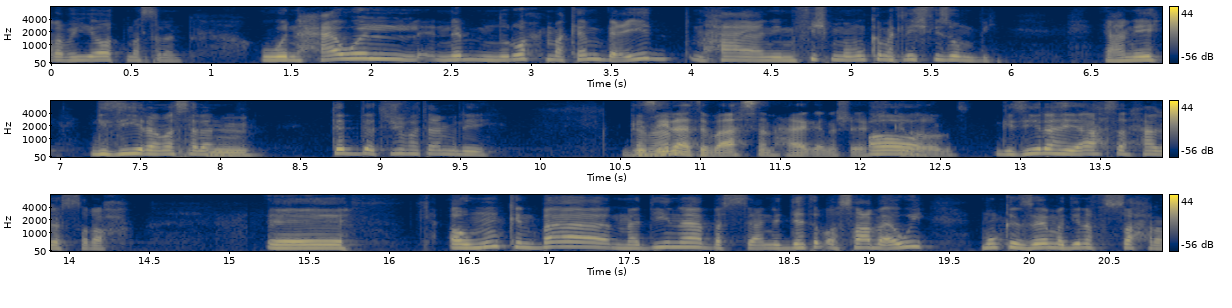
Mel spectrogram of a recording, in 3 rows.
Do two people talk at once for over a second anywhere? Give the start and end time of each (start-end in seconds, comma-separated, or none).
none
